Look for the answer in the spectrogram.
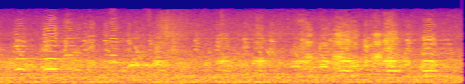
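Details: Caribbean flamingos at baseline activity give goose-like nasal honks, several overlapping in quick irregular bursts over a steady hum of background noise.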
